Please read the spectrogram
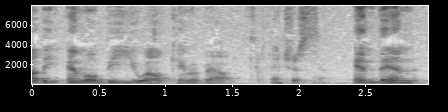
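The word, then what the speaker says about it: Möbel: They would maybe pronounce it Mobul, if they want to use the correct German pronunciation, which, by the way,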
